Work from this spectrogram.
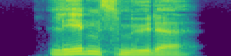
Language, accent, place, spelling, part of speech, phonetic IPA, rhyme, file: German, Germany, Berlin, lebensmüde, adjective, [ˈleːbm̩sˌmyːdə], -yːdə, De-lebensmüde.ogg
- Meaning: 1. weary of life 2. suicidal 3. extremely reckless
